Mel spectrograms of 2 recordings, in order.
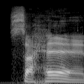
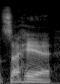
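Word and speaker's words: ساحر: If so, it's pronounced Sahir, not Sahir.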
